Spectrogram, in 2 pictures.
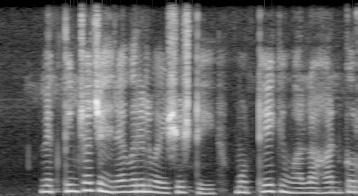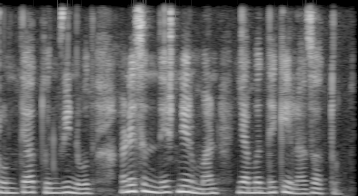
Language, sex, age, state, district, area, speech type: Marathi, female, 18-30, Maharashtra, Kolhapur, urban, spontaneous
